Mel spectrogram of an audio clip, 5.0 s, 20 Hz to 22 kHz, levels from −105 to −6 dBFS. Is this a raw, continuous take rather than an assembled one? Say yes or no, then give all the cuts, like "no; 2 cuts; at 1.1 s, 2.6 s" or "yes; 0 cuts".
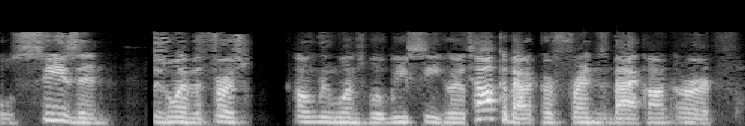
no; 3 cuts; at 1.0 s, 2.7 s, 3.1 s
